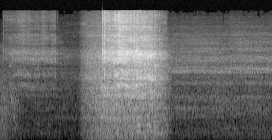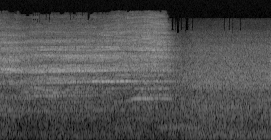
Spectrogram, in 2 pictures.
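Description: Factory workshop noise: a loud, harsh mechanical burst from a tool starts about two seconds in and lasts a second and a half. After it comes a faint, steady machine noise with thin high tones, which fades near the end.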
